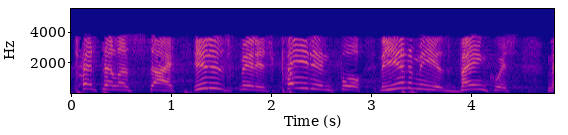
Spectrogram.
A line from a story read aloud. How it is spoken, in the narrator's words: Jesus screamed out that last word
